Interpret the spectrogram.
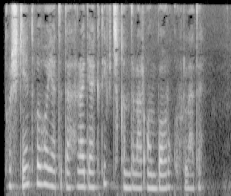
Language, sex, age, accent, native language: Uzbek, female, 18-24, Buxoro, Uzbek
